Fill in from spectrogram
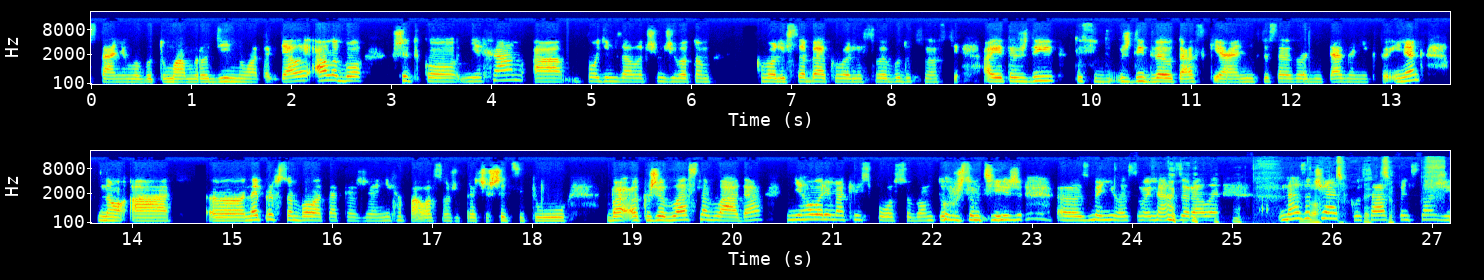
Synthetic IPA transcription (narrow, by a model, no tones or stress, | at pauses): st̪aɲɛmlɛbɔt̪umaːmɾɔɟinuat̪aɡ̚ɟalɛjʔalɛbɔ | fʃɛt̪kɔɲɛxaːmapɔjɟɛmzalɛpʃiːmʒiʋɔt̪ɔm | kʋɔlisɛbɛakʋɔlisʋɔjɛjbud̪uːt͡snɔsciʔa̰jɛt̪ɔvʒd̪it̪ɔsuːʒd̪id̪ʋɛɔt̪aːskiaɲik̚t̪ɔsaɾɔzɦɔd̪ɲiːt̪aɡaɲikt̪ɔ̰ʔḭnaknɔʔa | najpr̩fsɔmbɔlat̪akaːʒɛɲɛxaːpa̰lasɔmʒɛpɾɛt͡ʃɔʃɛt̪t͡sit̪uʋaakɔʒɛʋlast̪naʋlaːd̪a | ɲɛɦɔʋɔɾiːmakiːmspʊɔsɔbɔmt̪ɔuʃsɔmcɪɛʃzmɛɲilasʋɔjnaːzɔɾalɛnazat͡ʃɪat̪kusaaspɔɲsnaʒiː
